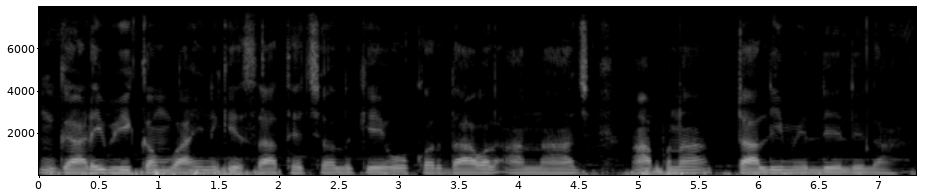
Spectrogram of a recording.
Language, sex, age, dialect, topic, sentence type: Bhojpuri, male, 18-24, Southern / Standard, agriculture, statement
